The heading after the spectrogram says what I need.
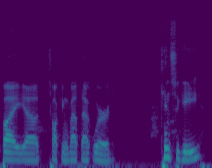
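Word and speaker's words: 金継ぎ: Kintsugi, or another pronunciation you may have heard is Kintsugi, is a Japanese term,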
